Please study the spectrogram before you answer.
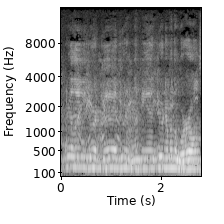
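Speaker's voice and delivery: put-on high, loud disbelieving kid voice; incredulous kids. His sons doubting his Olympic past, incredulous and loud. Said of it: "It's gonna be like".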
